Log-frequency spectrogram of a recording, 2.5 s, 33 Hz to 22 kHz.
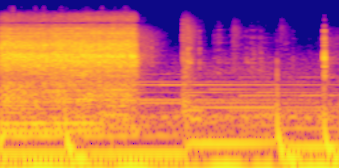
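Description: Small screws being tapped into a Stihl FS131 trimmer during a short block replacement: about a second of loud, dense buzzing, then three sharp, close metallic taps spaced apart over a quiet background.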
